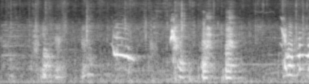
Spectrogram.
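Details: Morning calls from a flock of chickens kept with ducks and guinea fowl: short nasal clucks and a downslurred squawk, repeated irregularly at about two per second.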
